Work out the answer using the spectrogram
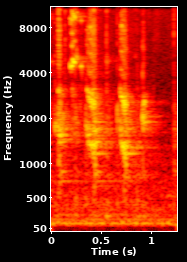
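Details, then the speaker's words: Bicycle rear hub quick-release skewer being closed on a fake dropout after hub overhaul: several short, high squeaks as the lever swings closed; dry skewer cam needing a little lubrication. "that needs some lubrication a little lubrication here"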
